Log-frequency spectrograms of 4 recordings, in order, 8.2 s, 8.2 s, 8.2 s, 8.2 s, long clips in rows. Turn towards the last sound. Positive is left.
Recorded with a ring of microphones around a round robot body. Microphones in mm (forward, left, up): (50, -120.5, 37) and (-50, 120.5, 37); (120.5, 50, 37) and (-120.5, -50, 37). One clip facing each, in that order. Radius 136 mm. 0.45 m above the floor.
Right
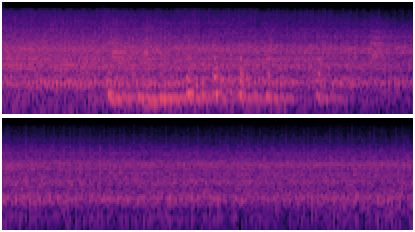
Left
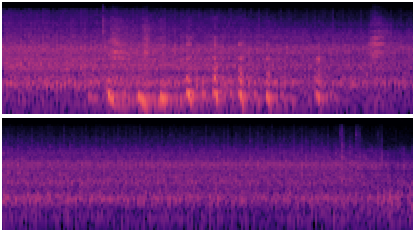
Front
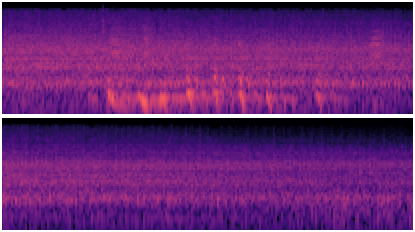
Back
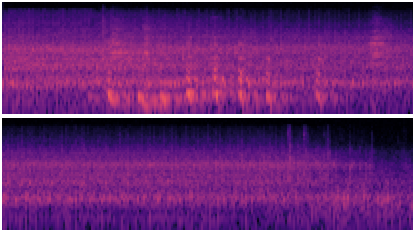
turn(degrees=85)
